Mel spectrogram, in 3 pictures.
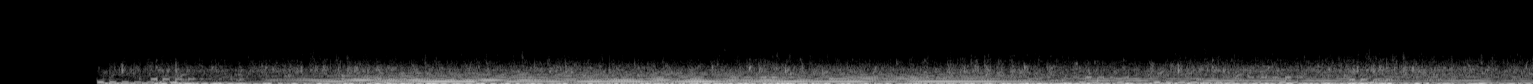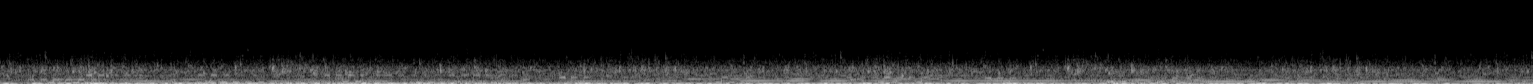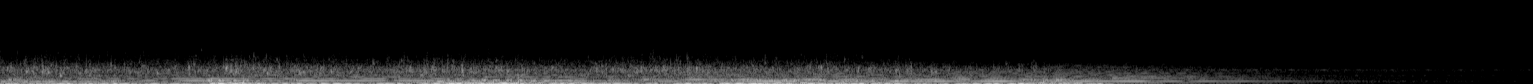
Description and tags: Water Filling Machine Eerie
Spooky sound of water filling a washing machine, as heard by a doll trapped inside with an under layer of tension building sound.
Bubbles, Eerie, Water, Spooky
